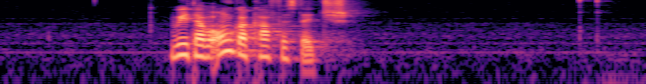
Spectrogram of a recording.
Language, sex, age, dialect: Faroese, female, 15-35, Vágar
